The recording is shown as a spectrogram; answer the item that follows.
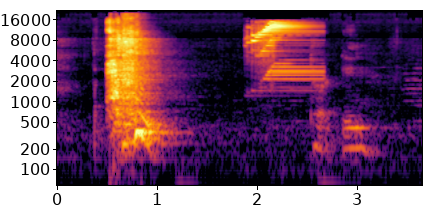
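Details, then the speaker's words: Woman's single explosive sneeze, deliberately induced by sniffing chili flakes during a 20-sneeze challenge, around the 14th sneeze; she reports burning in her nose; followed by a brief tone and a short voiced sound. "14 times तो sneeze आ चुका है अब बस एक times जल्दी जल्दी आ जाए फिर मेरा य चैलेंज कंप्लीट हो जाएगा"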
